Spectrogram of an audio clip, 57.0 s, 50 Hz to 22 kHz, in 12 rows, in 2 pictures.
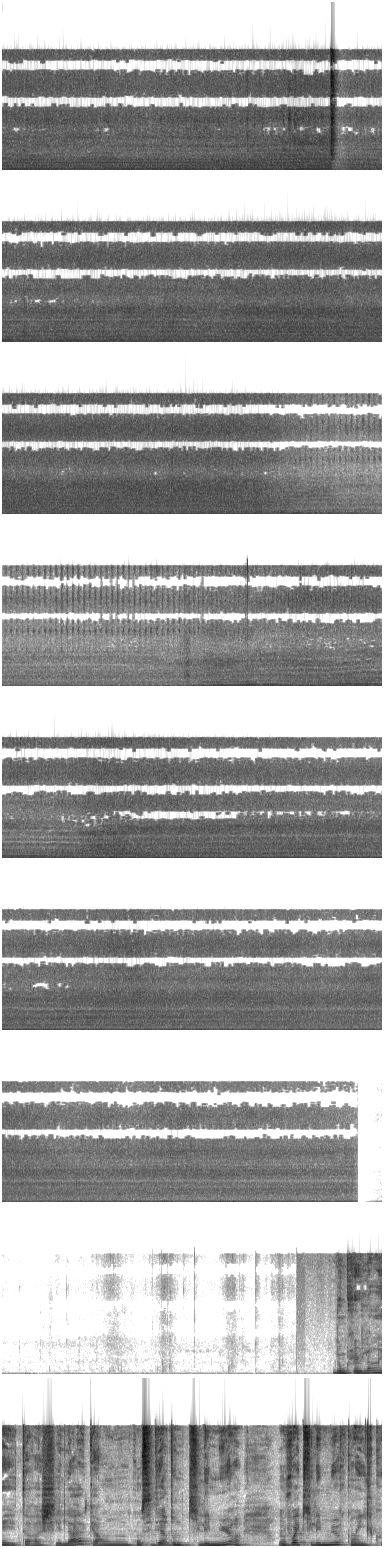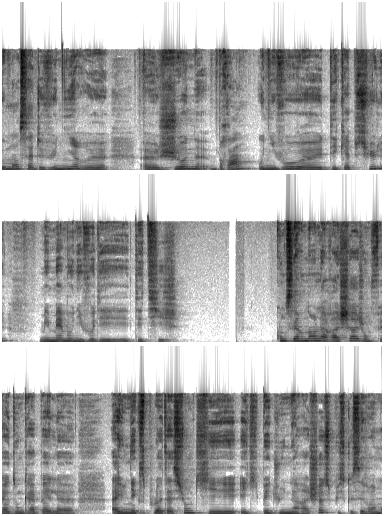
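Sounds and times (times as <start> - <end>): machine engine running: 0.0 - 33.0.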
